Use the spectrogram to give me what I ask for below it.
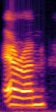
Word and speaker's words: Ayran: quick questions the first is professor am i pronouncing your name correctly audience booing dragger no it's Aaron Aaron just your name Aaron yes Aaron yes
